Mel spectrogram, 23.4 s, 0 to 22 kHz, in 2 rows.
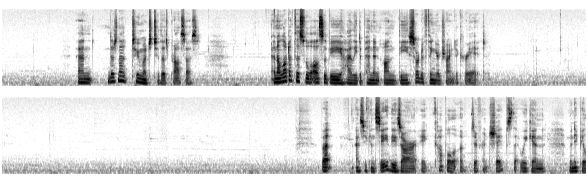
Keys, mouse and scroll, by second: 0.8 x, 1.6 Tab, 2.1-3.6 scroll down 1, 3.6 shift+d, 4.4 Tab, 5.5 click, 5.7 click, 6.5 s, 7.5 click, 7.9 click, 8.3 Tab, 8.4 click, 8.7 Tab, 9.0 click, 9.5 s, 10.1 Tab, 10.3-10.8 scroll down 4, 10.8 scroll up 2, 11.0 a, 11.2 a, 11.8 click, 12.2 click, 12.6 g, 13.6 click, 13.8 g, 14.4 a, 14.6 a, 14.7-15.3 scroll up 4, 15.3 click, 15.6-16.0 scroll up 5, 16.4 shift+d, 18.9 Tab, 20.5 i.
